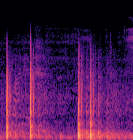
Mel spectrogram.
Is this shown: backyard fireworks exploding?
yes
